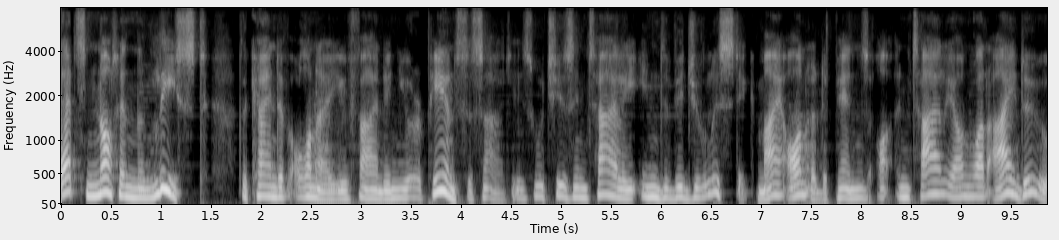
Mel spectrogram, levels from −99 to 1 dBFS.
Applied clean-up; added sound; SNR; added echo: neural mask model DeepFilterNet 3.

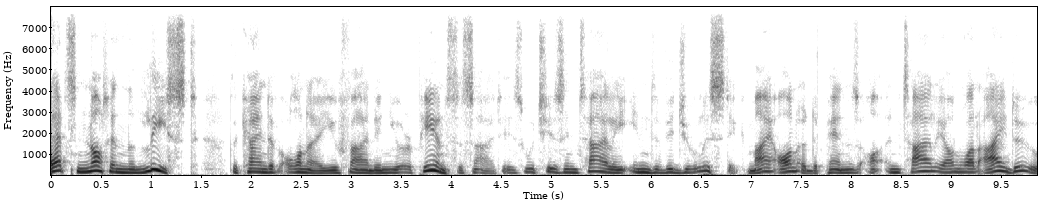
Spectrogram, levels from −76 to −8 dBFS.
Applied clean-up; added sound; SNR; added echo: none; none; none; none.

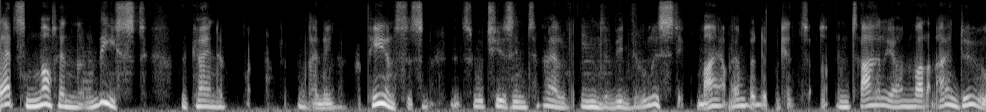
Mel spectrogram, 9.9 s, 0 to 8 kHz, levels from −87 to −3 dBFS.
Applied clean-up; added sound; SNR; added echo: neural diffusion model UNIVERSE++.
